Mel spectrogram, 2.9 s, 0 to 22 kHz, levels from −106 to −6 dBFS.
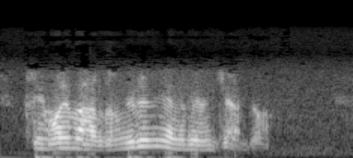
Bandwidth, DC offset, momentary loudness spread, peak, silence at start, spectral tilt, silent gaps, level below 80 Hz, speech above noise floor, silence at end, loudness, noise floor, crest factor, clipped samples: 4.5 kHz; under 0.1%; 15 LU; -2 dBFS; 0.2 s; -6.5 dB/octave; none; -58 dBFS; 36 dB; 0.7 s; -21 LUFS; -57 dBFS; 20 dB; under 0.1%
